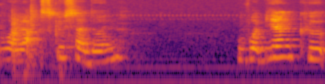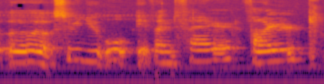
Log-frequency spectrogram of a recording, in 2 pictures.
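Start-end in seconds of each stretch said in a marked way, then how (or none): 4.6-6.3 soft, bad English accent. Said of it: "super mon accent anglais".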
